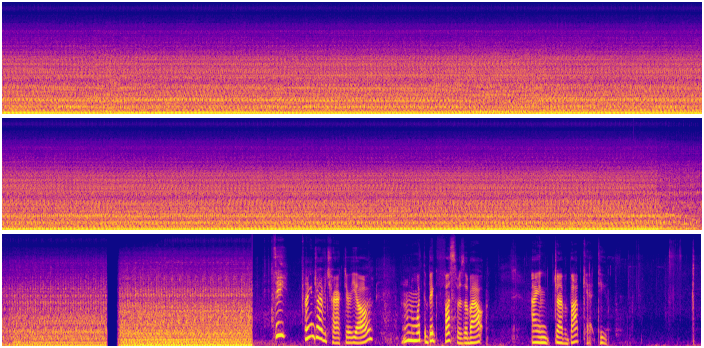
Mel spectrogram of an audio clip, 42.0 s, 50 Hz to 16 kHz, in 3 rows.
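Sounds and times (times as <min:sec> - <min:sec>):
tractor engine running: 0:00.0 - 0:38.3.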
